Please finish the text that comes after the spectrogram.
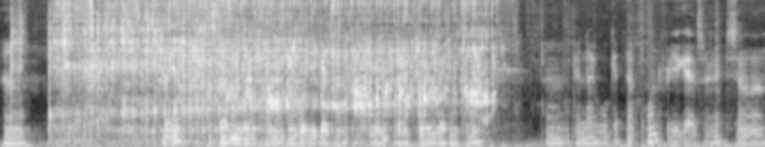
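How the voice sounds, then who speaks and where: Male ASMR creator, low register, halting casual banter delivered intimately at the ear, heavy noise on the recording. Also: flat delivery. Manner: hesitant, rambling, loses his thread. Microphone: binaural in-ear mics set in a styrofoam mannequin head. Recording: loud noise, clicks, handling sounds.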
